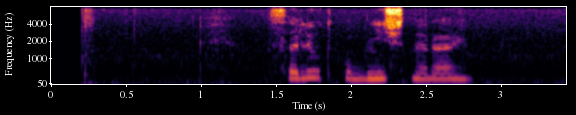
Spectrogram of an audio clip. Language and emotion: Russian, neutral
